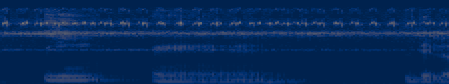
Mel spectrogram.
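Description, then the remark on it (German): Cicadas drone steadily at night, a constant high-pitched, shimmering buzz with a faint pulsing edge. Short bursts of a low voice come and go beneath it. “In der Dunkelheit um uns herum sangen die Zikaden.”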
